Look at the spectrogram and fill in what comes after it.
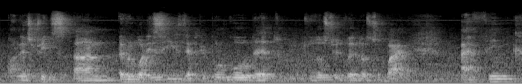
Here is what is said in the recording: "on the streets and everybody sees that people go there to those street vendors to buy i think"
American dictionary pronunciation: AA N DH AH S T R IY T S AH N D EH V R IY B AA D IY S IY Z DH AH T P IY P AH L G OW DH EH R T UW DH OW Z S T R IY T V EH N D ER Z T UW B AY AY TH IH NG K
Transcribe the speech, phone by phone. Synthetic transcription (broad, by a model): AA N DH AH S T R IY T S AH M EH V R IY B AA D IY S IY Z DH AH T P IY P AH L G OW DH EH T T UW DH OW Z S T R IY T W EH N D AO S T UW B AY AY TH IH NG K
